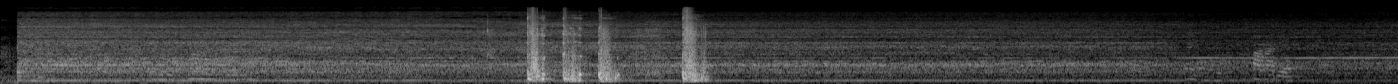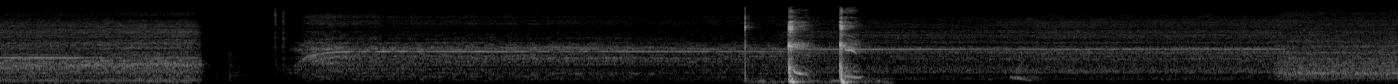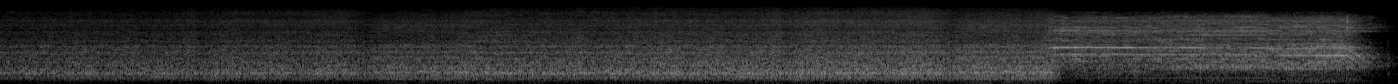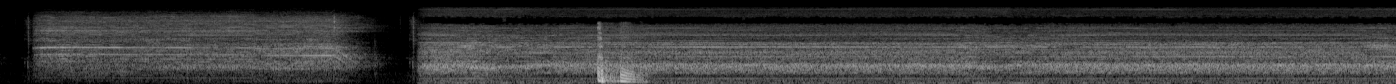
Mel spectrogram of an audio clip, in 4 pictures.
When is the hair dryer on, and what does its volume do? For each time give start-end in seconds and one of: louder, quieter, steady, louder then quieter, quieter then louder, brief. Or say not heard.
0.0-55.8 quieter then louder.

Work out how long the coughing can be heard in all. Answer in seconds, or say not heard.
4 s.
